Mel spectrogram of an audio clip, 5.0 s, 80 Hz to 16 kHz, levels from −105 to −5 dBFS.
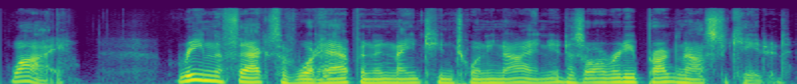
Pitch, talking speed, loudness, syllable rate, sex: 130 Hz, 180 wpm, -18 LUFS, 6.4 syllables/s, male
